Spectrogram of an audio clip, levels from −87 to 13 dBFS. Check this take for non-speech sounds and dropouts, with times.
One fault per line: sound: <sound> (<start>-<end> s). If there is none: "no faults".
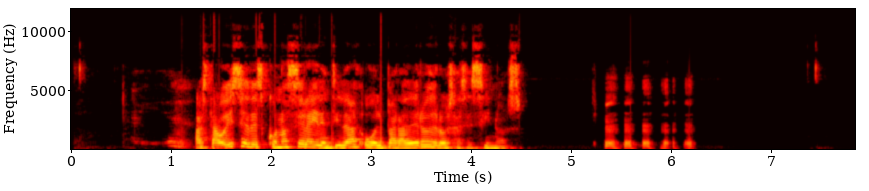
sound: laugh (5.2-6.3 s)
